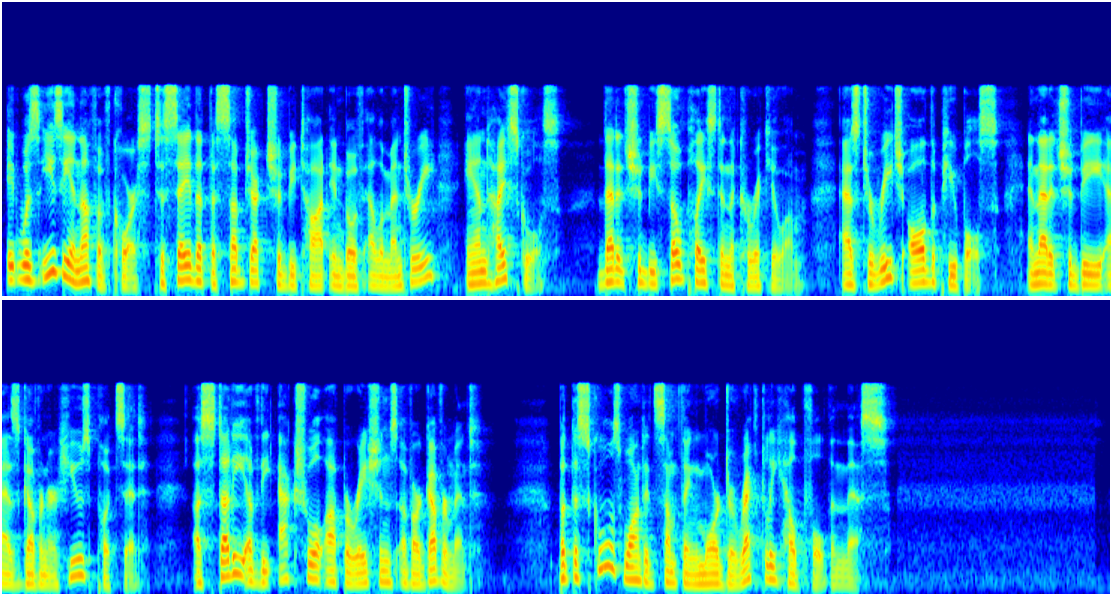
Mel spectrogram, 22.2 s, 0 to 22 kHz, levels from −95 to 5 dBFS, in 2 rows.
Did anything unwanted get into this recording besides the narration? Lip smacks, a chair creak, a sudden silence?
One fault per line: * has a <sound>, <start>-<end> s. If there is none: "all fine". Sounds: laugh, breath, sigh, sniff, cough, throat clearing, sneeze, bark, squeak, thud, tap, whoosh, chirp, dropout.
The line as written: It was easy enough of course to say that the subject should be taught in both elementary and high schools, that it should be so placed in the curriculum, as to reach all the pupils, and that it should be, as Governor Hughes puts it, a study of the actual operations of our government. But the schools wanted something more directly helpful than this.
all fine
